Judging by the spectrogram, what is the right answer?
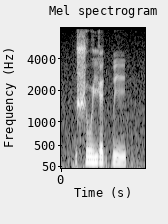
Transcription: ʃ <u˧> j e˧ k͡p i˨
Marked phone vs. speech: correct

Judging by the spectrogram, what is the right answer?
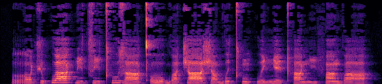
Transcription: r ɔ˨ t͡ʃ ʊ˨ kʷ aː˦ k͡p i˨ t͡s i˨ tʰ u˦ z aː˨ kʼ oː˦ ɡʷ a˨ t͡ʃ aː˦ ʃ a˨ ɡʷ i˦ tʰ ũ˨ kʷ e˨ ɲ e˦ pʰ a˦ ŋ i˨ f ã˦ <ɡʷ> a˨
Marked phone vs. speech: correct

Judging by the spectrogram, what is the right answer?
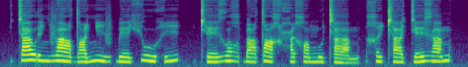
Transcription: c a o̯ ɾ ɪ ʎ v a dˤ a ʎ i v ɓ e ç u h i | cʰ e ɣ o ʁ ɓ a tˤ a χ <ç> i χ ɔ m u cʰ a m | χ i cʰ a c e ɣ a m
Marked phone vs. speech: incorrect: ħ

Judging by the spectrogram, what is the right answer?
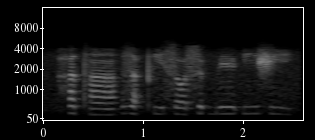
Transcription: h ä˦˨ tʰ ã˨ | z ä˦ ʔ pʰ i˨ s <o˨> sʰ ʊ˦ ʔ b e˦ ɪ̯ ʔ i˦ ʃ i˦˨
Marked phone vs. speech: incorrect: ɔ˨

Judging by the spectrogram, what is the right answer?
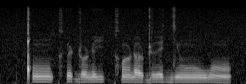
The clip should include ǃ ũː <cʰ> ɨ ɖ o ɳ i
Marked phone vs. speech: incorrect: kʰ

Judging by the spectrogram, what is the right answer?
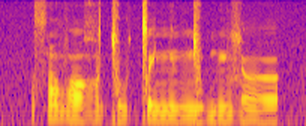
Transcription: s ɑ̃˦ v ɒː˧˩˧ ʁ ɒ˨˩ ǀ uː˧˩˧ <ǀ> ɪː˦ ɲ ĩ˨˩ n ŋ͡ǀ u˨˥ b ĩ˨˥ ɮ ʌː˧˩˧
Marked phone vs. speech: correct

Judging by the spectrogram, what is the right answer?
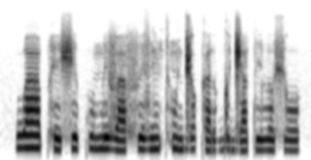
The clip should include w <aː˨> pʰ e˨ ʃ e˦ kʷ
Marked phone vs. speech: incorrect: aː˦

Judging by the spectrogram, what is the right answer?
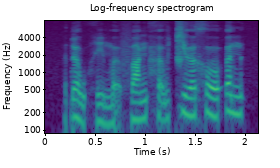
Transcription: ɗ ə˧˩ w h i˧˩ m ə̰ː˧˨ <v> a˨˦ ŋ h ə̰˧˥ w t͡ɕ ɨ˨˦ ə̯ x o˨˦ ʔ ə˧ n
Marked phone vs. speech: incorrect: f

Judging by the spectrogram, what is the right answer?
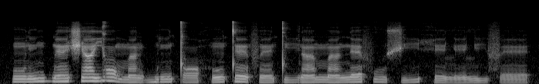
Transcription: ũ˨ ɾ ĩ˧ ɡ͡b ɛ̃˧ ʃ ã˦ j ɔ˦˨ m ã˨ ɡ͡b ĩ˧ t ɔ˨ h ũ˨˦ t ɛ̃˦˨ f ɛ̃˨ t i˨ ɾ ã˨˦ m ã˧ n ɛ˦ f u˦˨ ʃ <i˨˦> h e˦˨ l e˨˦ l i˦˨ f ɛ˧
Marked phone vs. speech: correct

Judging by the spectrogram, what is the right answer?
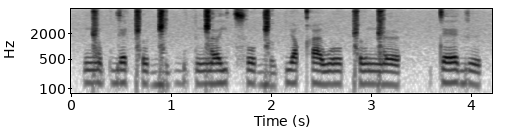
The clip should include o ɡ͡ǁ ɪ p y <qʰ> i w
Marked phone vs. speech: correct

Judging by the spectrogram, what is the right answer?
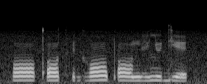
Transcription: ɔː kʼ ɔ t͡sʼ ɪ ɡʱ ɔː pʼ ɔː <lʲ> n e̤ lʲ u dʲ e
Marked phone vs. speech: incorrect: none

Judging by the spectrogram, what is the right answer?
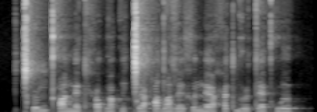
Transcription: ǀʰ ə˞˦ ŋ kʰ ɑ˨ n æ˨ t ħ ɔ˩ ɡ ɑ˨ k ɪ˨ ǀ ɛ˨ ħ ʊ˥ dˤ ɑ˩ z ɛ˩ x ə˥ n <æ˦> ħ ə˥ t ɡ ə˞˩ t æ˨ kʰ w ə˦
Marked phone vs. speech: incorrect: æ˩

